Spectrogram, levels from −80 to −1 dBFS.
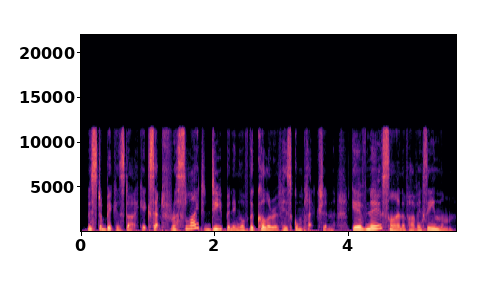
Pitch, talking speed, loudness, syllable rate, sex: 210 Hz, 215 wpm, -19 LUFS, 5.8 syllables/s, female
